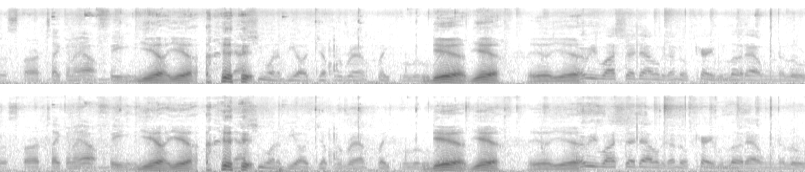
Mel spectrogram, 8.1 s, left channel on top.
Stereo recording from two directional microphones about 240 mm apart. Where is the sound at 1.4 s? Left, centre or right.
Centre.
